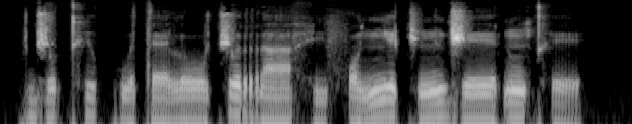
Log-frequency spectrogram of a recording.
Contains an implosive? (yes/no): yes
